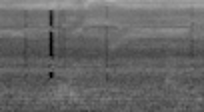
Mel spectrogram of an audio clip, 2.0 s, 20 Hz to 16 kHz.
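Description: Faint high whine of the Eachine E33 toy quadcopter's motors and propellers in flight, its pitch wandering slowly as the throttle changes, over a steady low outdoor hum.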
